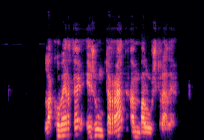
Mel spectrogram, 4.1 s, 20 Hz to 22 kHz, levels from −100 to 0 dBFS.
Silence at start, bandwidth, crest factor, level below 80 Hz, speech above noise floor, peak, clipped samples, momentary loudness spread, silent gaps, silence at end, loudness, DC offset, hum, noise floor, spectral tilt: 0.9 s; 7.4 kHz; 22 dB; -72 dBFS; 58 dB; -2 dBFS; under 0.1%; 8 LU; none; 0.55 s; -21 LUFS; under 0.1%; none; -79 dBFS; -4 dB/octave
